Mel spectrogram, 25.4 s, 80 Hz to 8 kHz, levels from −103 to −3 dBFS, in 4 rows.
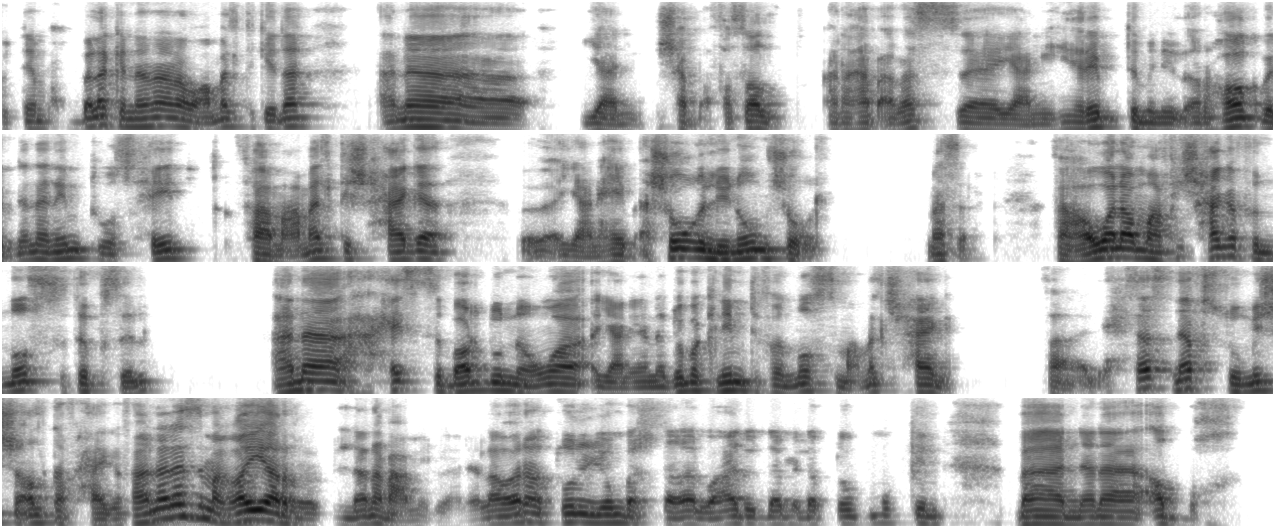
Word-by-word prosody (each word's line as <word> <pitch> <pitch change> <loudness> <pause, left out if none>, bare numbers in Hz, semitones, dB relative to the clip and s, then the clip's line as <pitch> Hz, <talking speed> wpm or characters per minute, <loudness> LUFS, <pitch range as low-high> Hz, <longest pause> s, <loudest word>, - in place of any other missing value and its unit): وتنام، 115 +3 -9
خُد 210 - -24
بالك 165 -6 0
إن 135 - -2
أنا 145 +2 +2
لو 145 - +2
عملت 135 -1 -4
كده 145 +4 -2 0.3
أنا 115 -5 +1 0.3
يعني 90 0 -6
مش - - -7
هابقى - - -9
فَصَلت، - - -2 0.2
أنا - - -7
هابقى - - -4
بس - - -6
يعني 95 +1 -4
هربت 135 +3 -1
من 100 -1 -3
الإرهاق 100 +9 +2
بإن 110 +1 -2
أنا 125 +1 -1
نمت 145 -3 -4
وصحيت، 125 +7 -3 0.2
فما 105 -6 +1
عملتش 135 -1 -1
حاجة، 125 0 +2 0.5
يعني - - -5
هيبقى 100 0 -4
شغل 150 -6 +5
نوم 140 +4 +4
شغل 145 - -3 0.5
مثلًا، - - -6 0.4
فهو 160 - +6
لو 160 -1 +9
ما 130 -5 +4
فيش 165 +8 -4
حاجة 170 +2 +3
في 130 - -12
النُص 140 +5 -1
تفْصِل 125 0 -5 0.6
أنا 150 +3 +5
هاحس 150 -1 -4
برضو 135 +2 +3
إن 125 - 0
هو 120 +4 +2
يعني 95 -1 -3
أنا 100 +1 -3
يا - - -6
دُوبَك 135 +2 0
نمت 145 +1 +3
في 115 - -8
النُص 130 +4 -3
ما - - -5
عملتش - - -7
حاجة، - - 0 0.4
فالإحساس 180 -1 -3
نَفْسه 175 -7 0
مش 140 +4 0
ألطف 130 +1 -2
حاجة، 100 0 -4
فأنا 135 - +2
لازم 220 -2 +5
أغيّر 110 - +7
اللي - - -4
أنا - - 0
باعمله، - - -4
يعني - - -16
لو - - +2
أنا - - +3
طول 145 0 -1
اليوم 135 0 +1
باشتغل 280 +1 -2
وقاعد 120 - -2
قدام 115 -1 -5
الlaptop 120 +1 -8
مُمكن 130 -1 -9 0.4
بقى 120 0 +3
إن 110 0 -2
أنا 115 -1 0
أطبخ، - - -7
130 Hz, 190 wpm, -24 LUFS, 110-145 Hz, 0.6 s, لو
